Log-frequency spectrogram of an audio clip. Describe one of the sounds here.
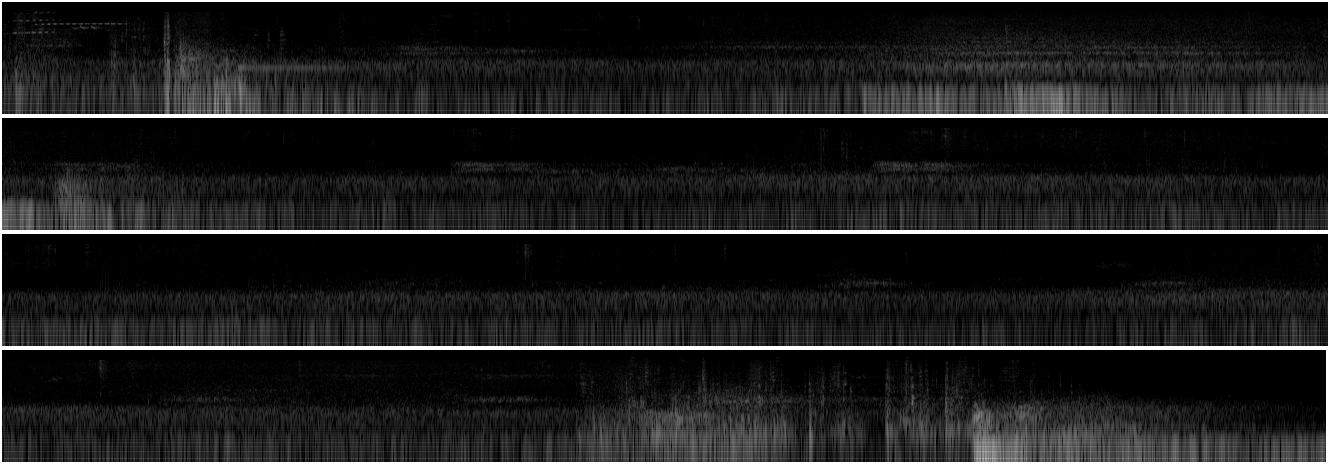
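Wind blows steadily through grass outdoors.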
